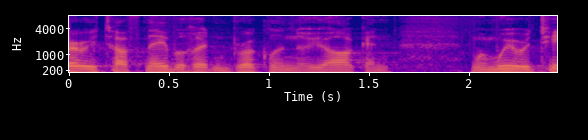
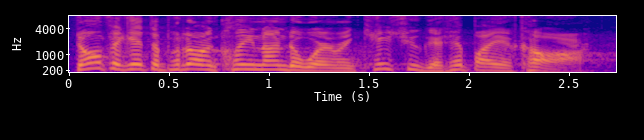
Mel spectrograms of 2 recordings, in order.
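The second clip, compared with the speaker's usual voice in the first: higher, louder mom warning; nagging mother; 9 semitones higher, 6 dB louder than usual. Retold or imitated. Mom warning son going outside, high insistent nagging. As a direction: nag like a mother at the door. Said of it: "And she would tell me".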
